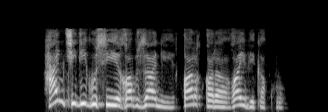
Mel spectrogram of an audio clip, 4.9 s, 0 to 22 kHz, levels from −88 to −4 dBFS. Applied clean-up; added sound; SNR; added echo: neural mask model Resemble Enhance denoiser.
